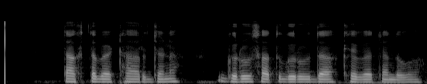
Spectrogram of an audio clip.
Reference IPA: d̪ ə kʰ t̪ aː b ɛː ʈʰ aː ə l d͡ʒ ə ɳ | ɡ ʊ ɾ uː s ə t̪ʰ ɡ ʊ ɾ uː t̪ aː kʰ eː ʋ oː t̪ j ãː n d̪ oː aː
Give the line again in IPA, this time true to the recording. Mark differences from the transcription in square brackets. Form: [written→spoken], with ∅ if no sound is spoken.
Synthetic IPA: [d̪→t̪] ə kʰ t̪ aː b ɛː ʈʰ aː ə [l→ɾ] d͡ʒ ə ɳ | ɡ ʊ ɾ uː s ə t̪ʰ ɡ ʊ ɾ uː [t̪→d̪] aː kʰ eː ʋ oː t̪ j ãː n d̪ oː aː

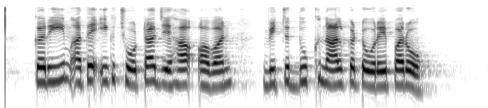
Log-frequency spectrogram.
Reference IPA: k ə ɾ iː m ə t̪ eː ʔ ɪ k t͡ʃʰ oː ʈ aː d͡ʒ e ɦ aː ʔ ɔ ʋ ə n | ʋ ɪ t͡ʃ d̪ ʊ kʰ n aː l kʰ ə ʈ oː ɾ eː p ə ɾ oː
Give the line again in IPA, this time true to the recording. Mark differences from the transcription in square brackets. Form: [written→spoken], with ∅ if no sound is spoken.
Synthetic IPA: k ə ɾ iː m ə t̪ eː ʔ ɪ k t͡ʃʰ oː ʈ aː d͡ʒ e ɦ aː ʔ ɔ ʋ ə n | ʋ ɪ t͡ʃ d̪ ʊ kʰ n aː l [kʰ→k] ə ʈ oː ɾ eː p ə ɾ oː

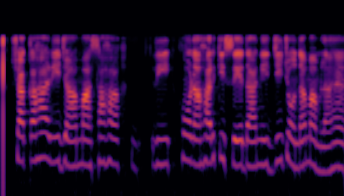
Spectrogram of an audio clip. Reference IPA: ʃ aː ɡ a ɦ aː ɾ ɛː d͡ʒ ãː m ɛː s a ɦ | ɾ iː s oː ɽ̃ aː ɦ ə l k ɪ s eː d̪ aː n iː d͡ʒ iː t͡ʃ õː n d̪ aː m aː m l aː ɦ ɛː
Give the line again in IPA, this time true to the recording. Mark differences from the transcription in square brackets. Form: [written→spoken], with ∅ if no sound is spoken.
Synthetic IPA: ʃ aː [ɡ→k] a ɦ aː ɾ [ɛː→iː] d͡ʒ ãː m [ɛː→aː] s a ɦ | ɾ iː [s→h] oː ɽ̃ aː ɦ ə [l→ɾ] k ɪ s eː d̪ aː n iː d͡ʒ iː t͡ʃ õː n d̪ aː m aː m l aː ɦ ɛː

